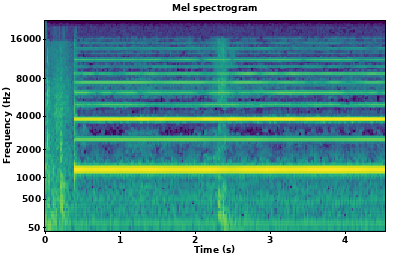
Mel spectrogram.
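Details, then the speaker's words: Ferrari F355 Spider (American-market car) door-open warning: steady high unbroken electronic tone while a door is open; the roof mechanism will not operate unless the doors are shut. "another thing to check on the 355 before the roof mechanism will open or not is the doors of shop know this American car but it has the most annoying beep when you open"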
